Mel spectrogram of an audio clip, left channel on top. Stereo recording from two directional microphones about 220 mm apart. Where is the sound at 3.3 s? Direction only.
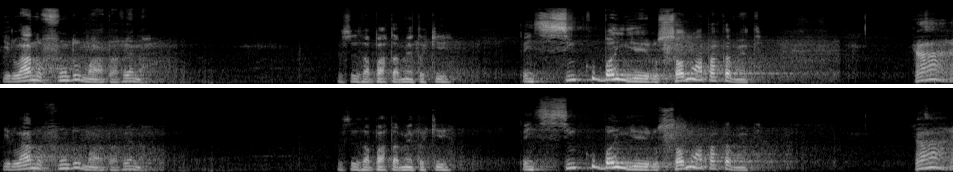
30° right (ahead or behind); by 6.6 s 10° right (ahead or behind).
